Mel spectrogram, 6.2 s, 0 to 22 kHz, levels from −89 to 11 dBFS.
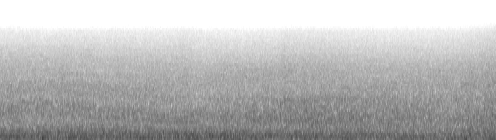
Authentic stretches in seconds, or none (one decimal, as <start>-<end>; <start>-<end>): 0.0-6.2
